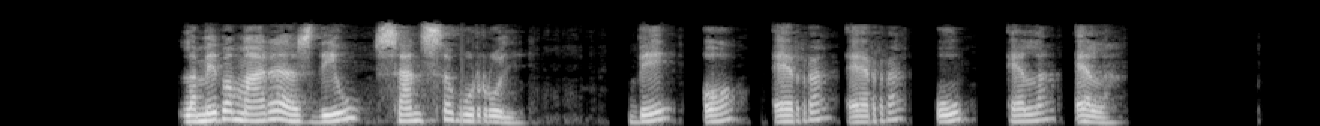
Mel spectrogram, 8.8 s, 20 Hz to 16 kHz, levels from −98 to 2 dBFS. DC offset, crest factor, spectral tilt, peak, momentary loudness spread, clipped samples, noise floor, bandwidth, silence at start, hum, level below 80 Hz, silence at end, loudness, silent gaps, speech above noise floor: under 0.1%; 18 dB; -4 dB/octave; 0 dBFS; 11 LU; under 0.1%; under -90 dBFS; 8.2 kHz; 1.2 s; none; -58 dBFS; 1.35 s; -16 LUFS; 4.06-4.19 s, 4.57-4.68 s, 5.01-5.08 s, 6.08-6.23 s, 6.51-6.71 s, 7.10-7.15 s; over 74 dB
